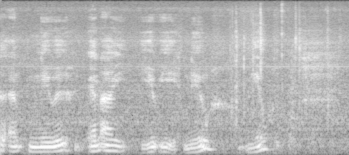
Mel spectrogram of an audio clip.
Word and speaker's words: Niue: Alright, this is pronounced Niue. Okay, I couldn't have guessed that to save my life, I'm pretty sure. Niue.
